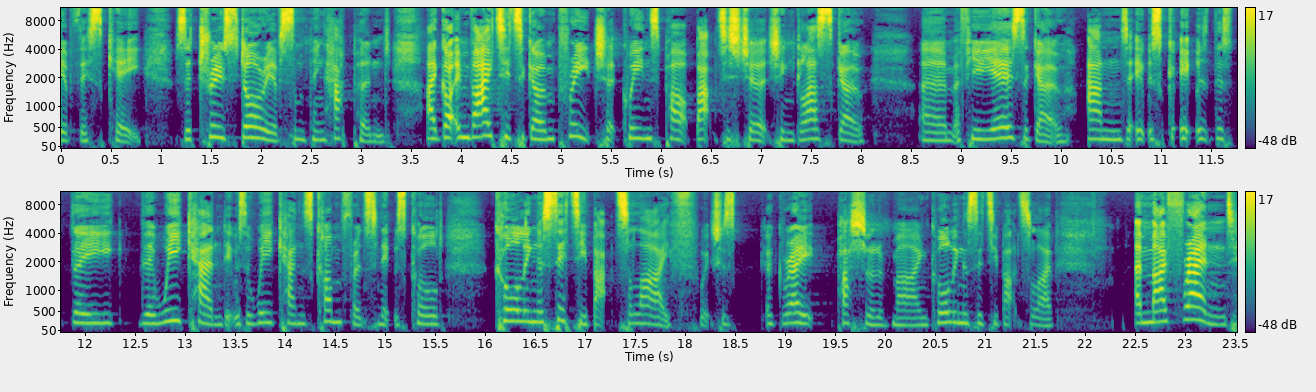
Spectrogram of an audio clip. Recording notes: Recorded at freedomcentre church, Preston on Sunday 29th September 2019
